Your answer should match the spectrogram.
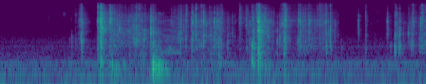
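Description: Plastic packaging crinkling and rustling in the hands as an anti-static foil bag is opened and a small plastic bag of brass standoffs and screws is pulled out. It starts about a second in as a run of irregular crackles.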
